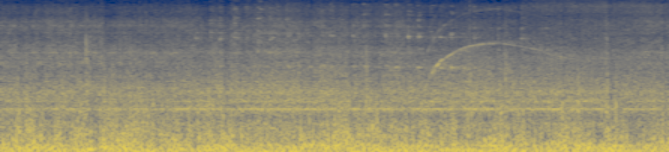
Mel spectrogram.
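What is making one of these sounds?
Wind rushes and buffets loudly outdoors while riding along at speed.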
